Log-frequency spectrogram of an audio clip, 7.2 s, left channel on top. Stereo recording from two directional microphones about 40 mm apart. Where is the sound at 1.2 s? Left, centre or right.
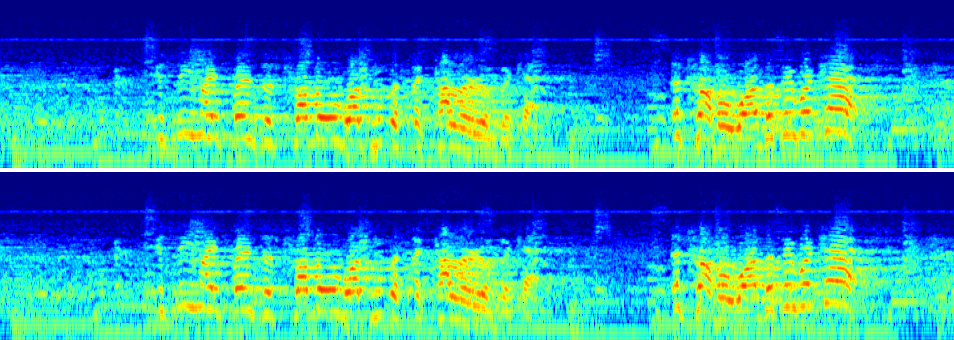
Centre.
